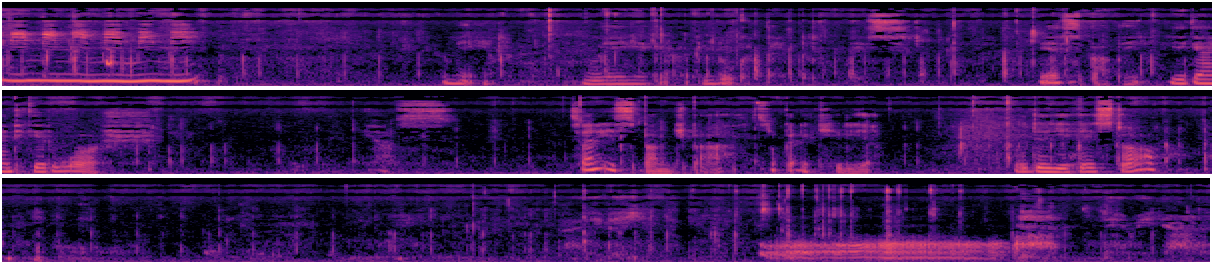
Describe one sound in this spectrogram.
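A baby bat suckles softly with quiet wet smacks.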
